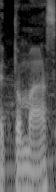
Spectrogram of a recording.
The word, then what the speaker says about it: Tomas: Yes, as he said, I am Tomas Reyna. It's spelled Thomas, but I go by Tomas because my father's name was Tomas, T-O-M-A-S. My mom thought she'd put a H in so it'd be silent, but...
